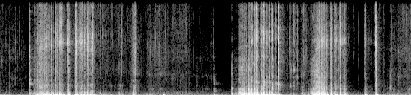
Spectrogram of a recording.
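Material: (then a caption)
Soap. A metal utility-knife blade shaves a solid white, dry bar of soap, producing low, rough scraping and crunching in three longer strokes. Short, sharp clicks sit between the strokes.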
